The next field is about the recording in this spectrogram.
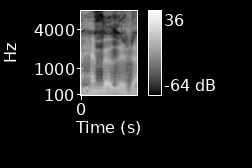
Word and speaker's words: hamburger: Pour ça concerne les prononciations, on prend hamburgers à son mot qui est trois syllabes, je dis hamburger, hamburger, on mange à bon, si mange moi, hamburger à mort. Tu es un HM, bam, tu es hamburger. Si tout le monde a un petit cheese sur lui, petit fromage, dit bon en bouche en pile, it's very tasty. On a remarqué que dans mon hamburger, ça a comme t'as dit, il y a trois syllabes là-dedans. Quand tu appuies et puis plus ça, c'est sous premier syllabe là.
